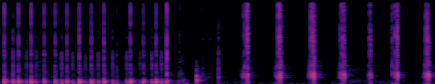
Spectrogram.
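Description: Long nails quickly tap and scratch a small white plastic nasal spray bottle with a green label. A fast run of crisp clicks with a faint hollow ring is heard first, then slower, evenly spaced bright scratching strokes.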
